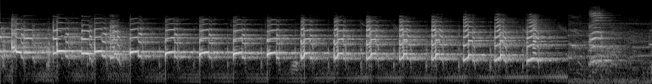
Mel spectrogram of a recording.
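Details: A dense, unbroken chain of loud yelping notes from a red-legged seriema, about three per second, holding strong and then tailing off near the end.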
